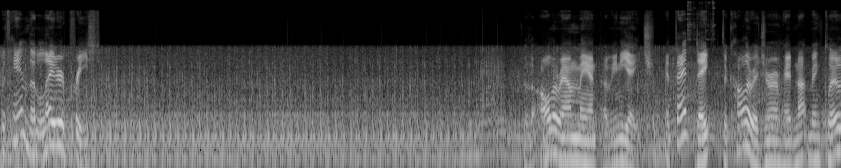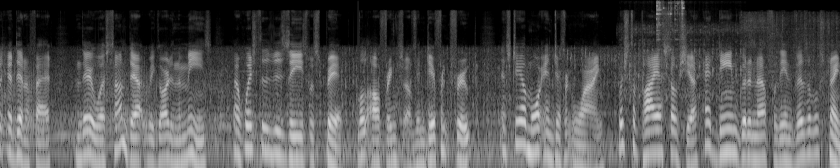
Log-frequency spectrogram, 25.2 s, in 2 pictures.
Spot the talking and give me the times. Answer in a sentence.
You can hear the talking from 0.0 to 1.4 s and from 7.8 to 25.1 s.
